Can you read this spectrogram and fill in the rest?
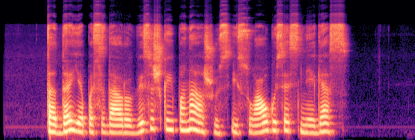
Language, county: Lithuanian, Šiauliai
